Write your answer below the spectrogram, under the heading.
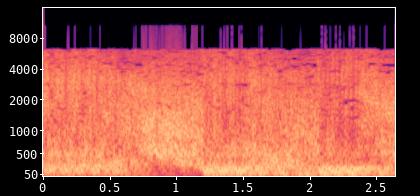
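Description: A loud, dense burst of machine gun fire from an enemy tank on a battlefield rattles on continuously for a few seconds, harsh, with no voices.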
